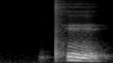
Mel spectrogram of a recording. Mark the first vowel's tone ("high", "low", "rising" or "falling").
falling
